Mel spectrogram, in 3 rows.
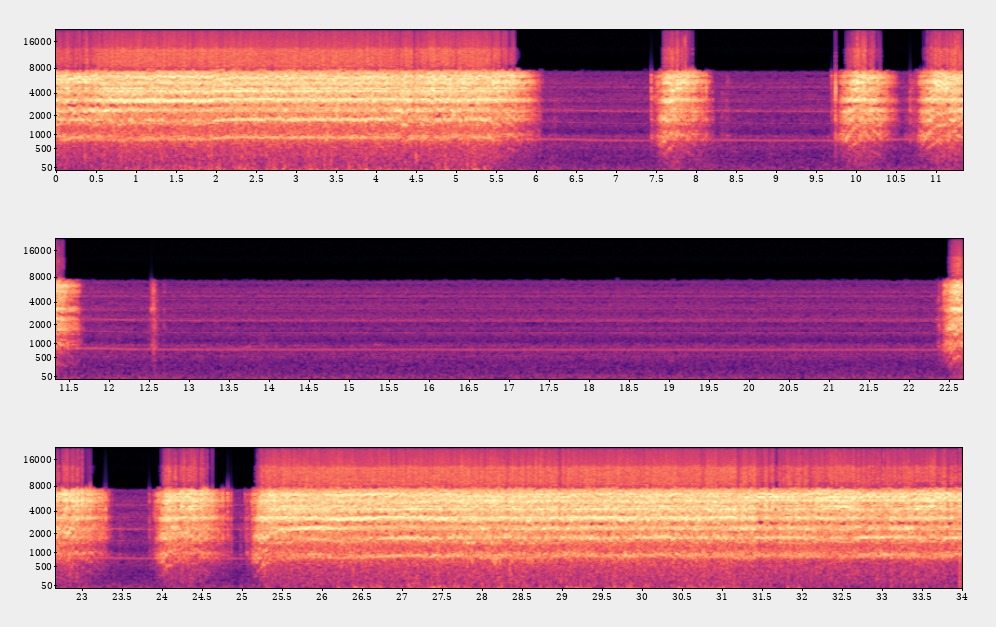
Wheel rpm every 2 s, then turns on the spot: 210, 230, 200, 10, 10, 40, 0, 0, 0, 0, 0, 40, 80, 210, 220, 230, 230.
none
